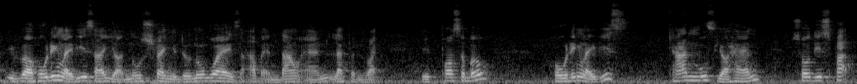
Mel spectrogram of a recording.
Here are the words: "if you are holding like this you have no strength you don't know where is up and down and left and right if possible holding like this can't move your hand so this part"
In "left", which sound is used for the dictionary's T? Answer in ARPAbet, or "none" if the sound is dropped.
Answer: none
